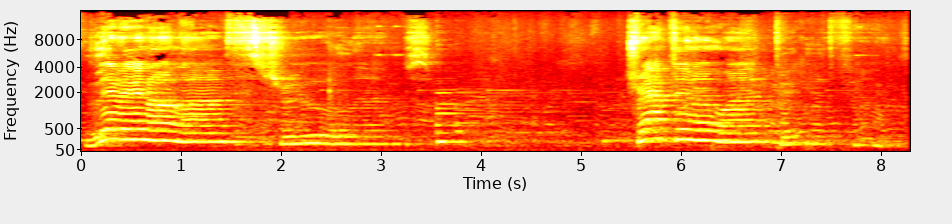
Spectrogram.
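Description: Live band music: a voice sings two long held phrases, the first opening with an upward swoop, the second about two-thirds of the way through, over a plucked banjo and quieter accompaniment.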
